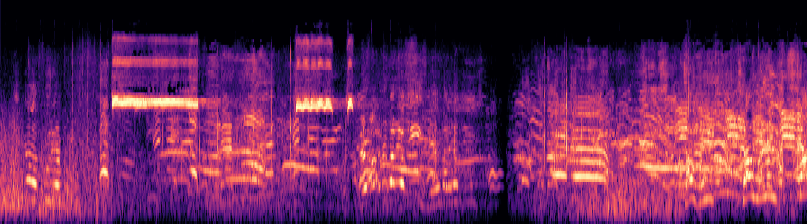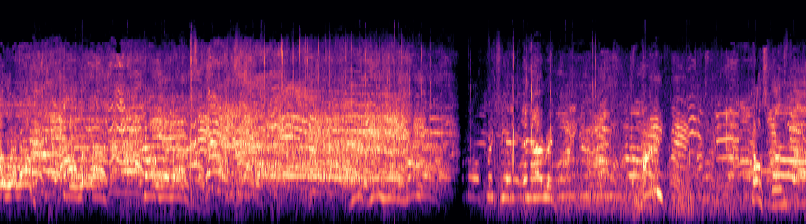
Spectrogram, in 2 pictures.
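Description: Sideline spectators shouting and cheering over a youth football play, many voices at once and loudest through the middle. Two short blasts of a referee's whistle in the first few seconds.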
